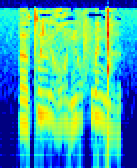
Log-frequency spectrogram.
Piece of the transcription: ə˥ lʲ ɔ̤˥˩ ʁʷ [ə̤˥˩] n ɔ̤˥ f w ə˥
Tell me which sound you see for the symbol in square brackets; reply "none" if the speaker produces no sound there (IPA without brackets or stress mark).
ə̤˥˩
